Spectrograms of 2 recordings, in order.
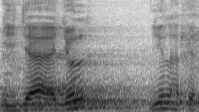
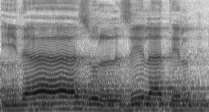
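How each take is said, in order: First: The z sounds are pronounced as j. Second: The z sounds are pronounced as z.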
